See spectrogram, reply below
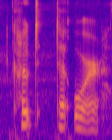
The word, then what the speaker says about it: Côte d'Or: Côte is C-O-T-E. D'Or is D apostrophe O-R. – Okay. – Côte d'Or.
